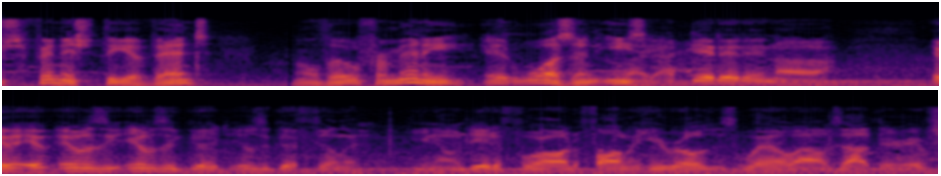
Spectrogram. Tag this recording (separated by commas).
outside, urban or man-made, Run, Speech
